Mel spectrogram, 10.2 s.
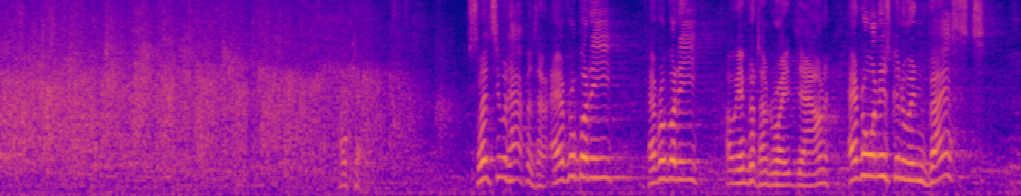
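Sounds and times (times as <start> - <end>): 
audience round of applause: 0.0 - 4.4
speech: 3.4 - 3.9, 4.7 - 10.0.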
